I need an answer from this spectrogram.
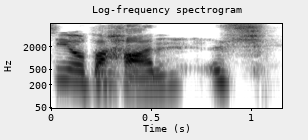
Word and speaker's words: Siobhan: Siobhan, I know how to at least pronounce. Siobhan.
